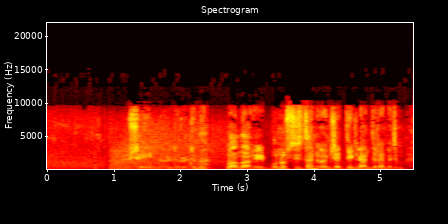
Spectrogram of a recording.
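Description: A man speaks forcefully and with emotion, close by.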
